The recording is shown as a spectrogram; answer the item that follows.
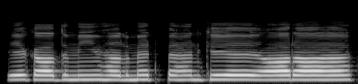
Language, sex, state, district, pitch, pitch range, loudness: Hindi, male, Jharkhand, Deoghar, 215 Hz, 210-215 Hz, -13 LUFS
